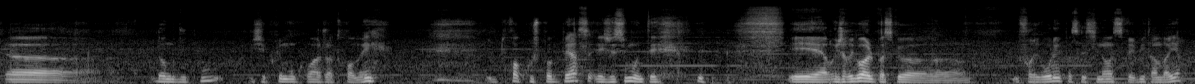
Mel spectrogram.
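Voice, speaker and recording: A middle-aged man narrates a ghost hunt as he walks through an old house, talking into the camera he holds. His pitch sits in the middle, and he hesitates and repeats words as he goes. A faint hiss of noise runs under his voice. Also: normal speed, darkish tone. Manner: hesitant, repeats himself often. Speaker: paranormal investigator. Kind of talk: casual vlog narration. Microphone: handheld camera.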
